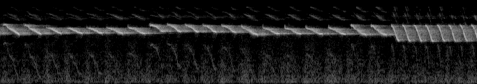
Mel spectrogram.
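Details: Yellow canary giving a high, fast, even trill of repeated sharp notes, shifting slightly in pitch and speeding up toward the end.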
